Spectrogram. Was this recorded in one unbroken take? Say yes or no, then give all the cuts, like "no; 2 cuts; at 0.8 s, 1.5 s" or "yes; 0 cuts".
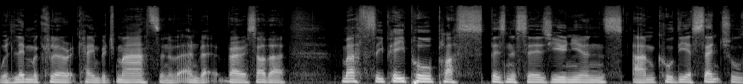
yes; 0 cuts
